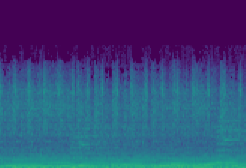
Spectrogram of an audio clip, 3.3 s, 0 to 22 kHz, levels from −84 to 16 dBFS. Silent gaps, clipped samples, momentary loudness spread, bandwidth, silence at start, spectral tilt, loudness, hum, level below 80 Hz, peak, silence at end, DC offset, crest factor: none; under 0.1%; 2 LU; 15 kHz; 0 s; -5 dB/octave; -21 LUFS; none; -36 dBFS; -6 dBFS; 0 s; 0.8%; 14 dB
